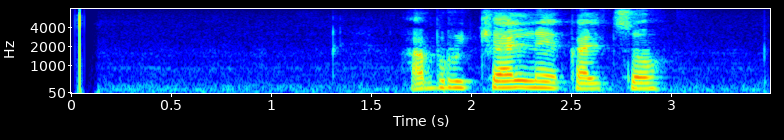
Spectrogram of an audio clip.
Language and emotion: Russian, positive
